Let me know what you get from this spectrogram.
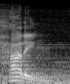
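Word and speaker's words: χάριν: se pronuncia se diría, la palabra gracia en el griego sería harin o haritos, que significa literalmente gratitud, significa favor. Y se escribe inicialmente con una X. Se dice con una J, pero se escribe como una X.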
